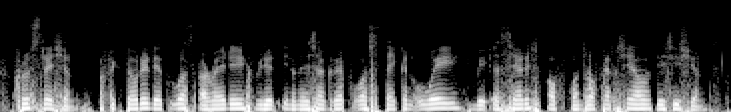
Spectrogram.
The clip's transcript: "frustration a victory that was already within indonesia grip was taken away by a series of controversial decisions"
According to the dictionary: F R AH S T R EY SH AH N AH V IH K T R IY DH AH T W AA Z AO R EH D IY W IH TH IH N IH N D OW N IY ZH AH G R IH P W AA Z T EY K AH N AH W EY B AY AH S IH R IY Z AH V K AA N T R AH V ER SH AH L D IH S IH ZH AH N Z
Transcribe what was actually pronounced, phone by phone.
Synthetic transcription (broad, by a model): F R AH S T R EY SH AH N AH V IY K T R IY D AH T W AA S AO L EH D IY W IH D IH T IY N D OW N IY S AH G R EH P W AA S T EY K AH N AH W EY B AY AH S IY R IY S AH F K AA N T R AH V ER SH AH L D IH S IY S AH N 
